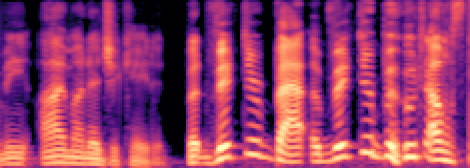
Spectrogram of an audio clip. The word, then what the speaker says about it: Bout: His name is Victor Boot, spelled like Bout, B-O-U-T, but Victor Boot is his name.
